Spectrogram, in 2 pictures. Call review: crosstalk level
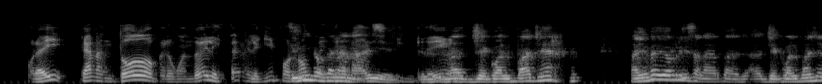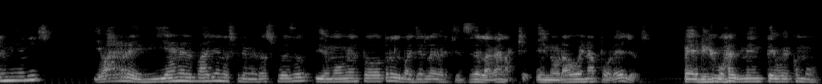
present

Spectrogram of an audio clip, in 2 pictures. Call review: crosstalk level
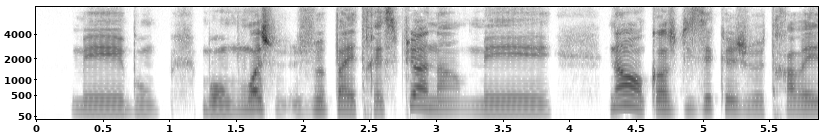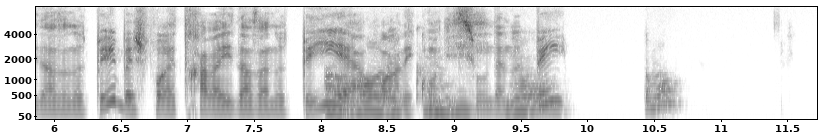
present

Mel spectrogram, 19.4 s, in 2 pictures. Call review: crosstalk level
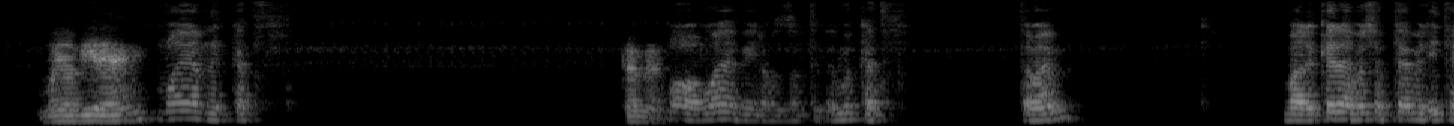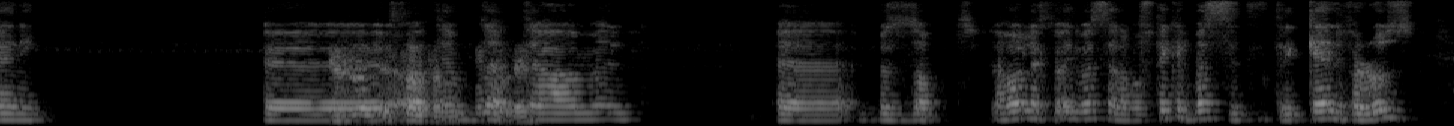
present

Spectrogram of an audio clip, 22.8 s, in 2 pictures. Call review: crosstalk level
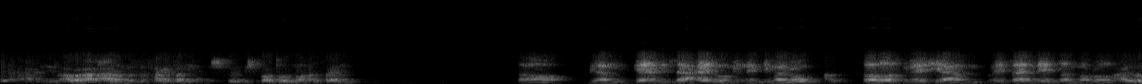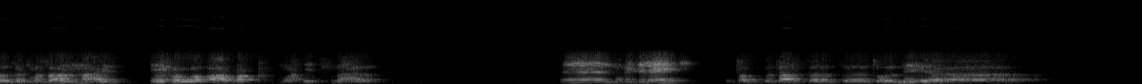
none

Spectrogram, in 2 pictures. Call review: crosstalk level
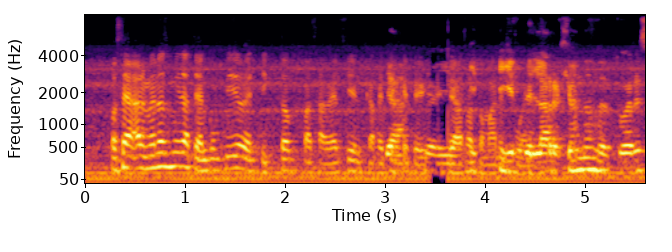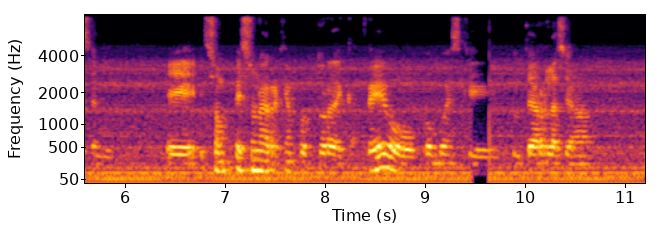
present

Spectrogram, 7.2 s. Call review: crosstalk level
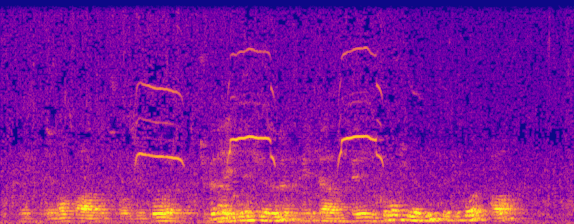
present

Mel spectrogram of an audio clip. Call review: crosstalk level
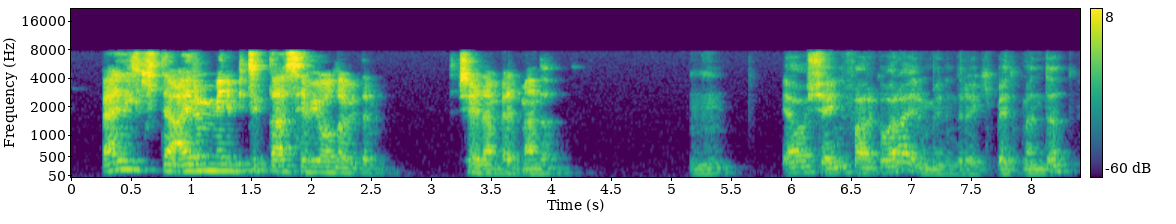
none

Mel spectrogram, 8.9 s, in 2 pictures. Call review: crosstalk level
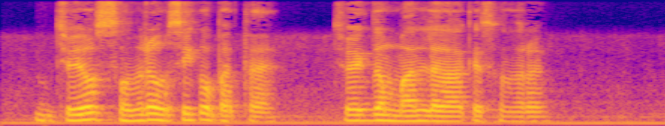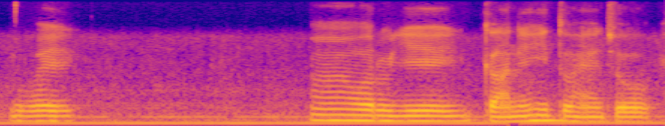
none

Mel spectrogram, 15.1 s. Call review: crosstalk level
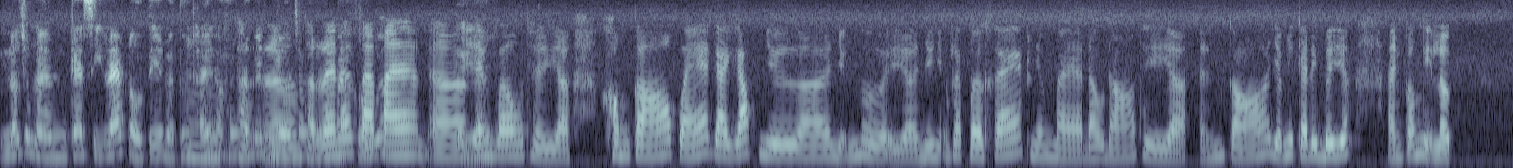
present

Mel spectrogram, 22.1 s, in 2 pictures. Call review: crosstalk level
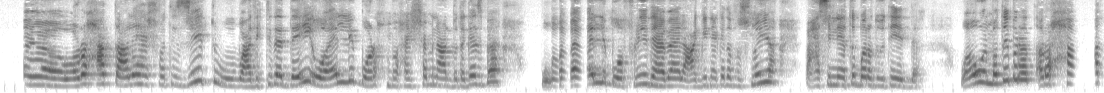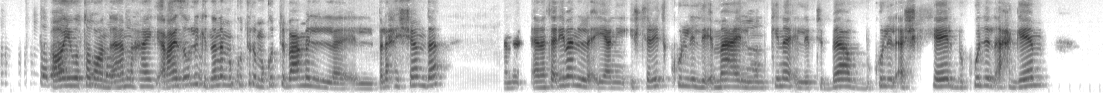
present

